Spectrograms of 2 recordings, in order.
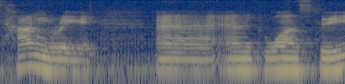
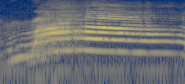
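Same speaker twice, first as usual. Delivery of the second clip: very high, loud, long scream; full-volume drawn-out "Rah"; imitated scream; 12 dB louder than usual. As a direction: scream as if a snake hit your face. Imitates man hit by flying snake.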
